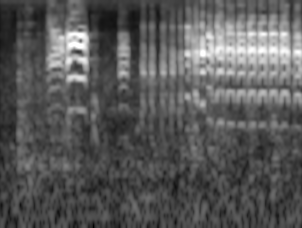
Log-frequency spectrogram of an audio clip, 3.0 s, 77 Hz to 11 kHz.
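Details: Zebra finches, two parents and three babies, January 2022: a strong drawn-out nasal call, then a fast, steady chattering run of about ten short calls per second-and-a-half.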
